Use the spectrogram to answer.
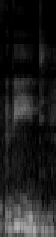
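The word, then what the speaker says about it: fridge: पे भी नहीं है इसको हम क्या पढ़ते हैं फ्रीज यानी कि डी लेटर साइलेंट रहता है केवल जी को हम प्रोनाउंस करते हैं और ई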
